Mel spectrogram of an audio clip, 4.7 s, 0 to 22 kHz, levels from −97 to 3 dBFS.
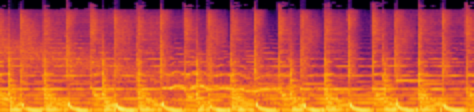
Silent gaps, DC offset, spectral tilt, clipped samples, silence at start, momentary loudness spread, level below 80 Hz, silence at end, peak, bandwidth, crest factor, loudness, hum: none; under 0.1%; -4.5 dB/octave; 0.2%; 0 s; 1 LU; -12 dBFS; 0 s; 0 dBFS; 19.5 kHz; 8 dB; -10 LUFS; none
